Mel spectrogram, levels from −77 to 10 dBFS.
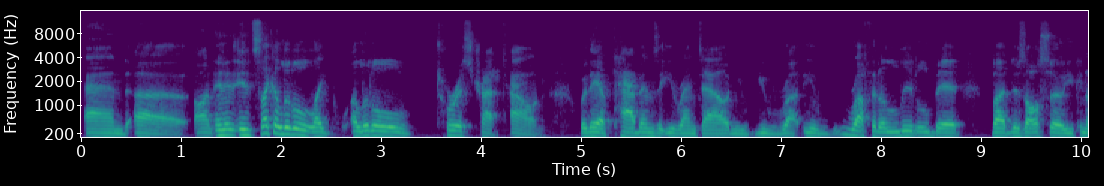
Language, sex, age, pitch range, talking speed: English, male, 30-49, 100-135 Hz, 215 wpm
